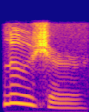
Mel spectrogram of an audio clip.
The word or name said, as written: Luger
